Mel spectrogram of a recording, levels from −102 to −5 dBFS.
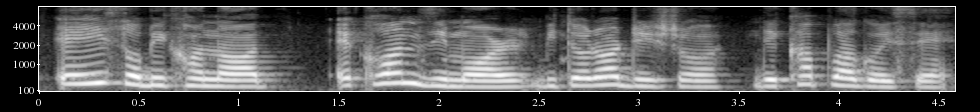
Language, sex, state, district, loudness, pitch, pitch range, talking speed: Assamese, female, Assam, Kamrup Metropolitan, -15 LUFS, 235 Hz, 215-280 Hz, 130 wpm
